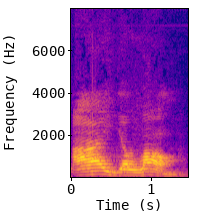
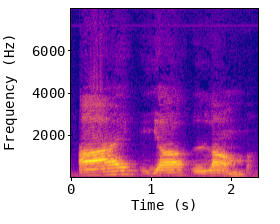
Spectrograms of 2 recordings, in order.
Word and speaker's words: Elam: When you see Elam, what you're seeing, Elam, in the Bible, is translated Ayalam, or over here in the Hebrew, as we spell it in the ancient Hebrew, Ayalam.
